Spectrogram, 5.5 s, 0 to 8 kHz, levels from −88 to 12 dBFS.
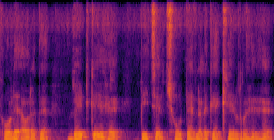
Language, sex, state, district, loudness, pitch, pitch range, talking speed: Hindi, male, Telangana, Hyderabad, -21 LUFS, 125 Hz, 120-130 Hz, 130 wpm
